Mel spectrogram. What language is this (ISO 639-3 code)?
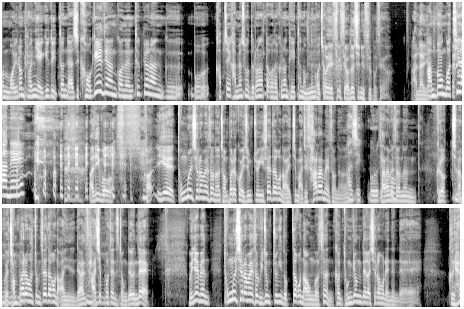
kor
